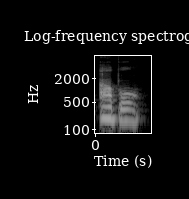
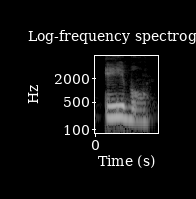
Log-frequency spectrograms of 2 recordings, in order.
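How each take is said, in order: First: The first vowel is a reduced 'uh' sound. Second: The first vowel is a full 'ay' sound. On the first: It is a suffix attached to a word. "when it's at the end of a word, it says able. It changes" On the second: It is the word standing alone. "A B L E, when it's all by itself, says able"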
